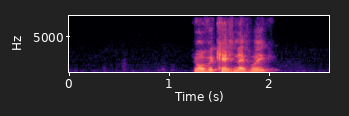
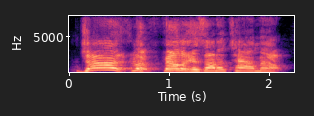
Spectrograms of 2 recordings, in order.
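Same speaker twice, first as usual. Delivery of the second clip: loud, high, laughing call-out; laughing yell at a viewer; laughing shout; 7 semitones higher, 6 dB louder than usual. Real, not acted. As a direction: shout it through a laugh at the chat. Laughing shout at chat member.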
